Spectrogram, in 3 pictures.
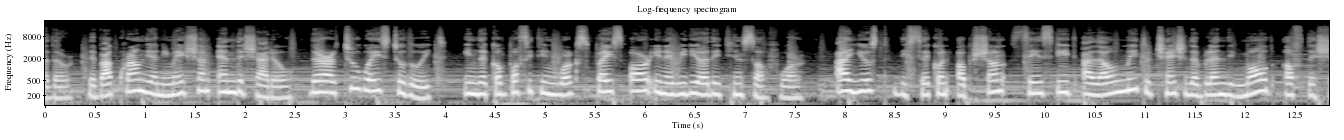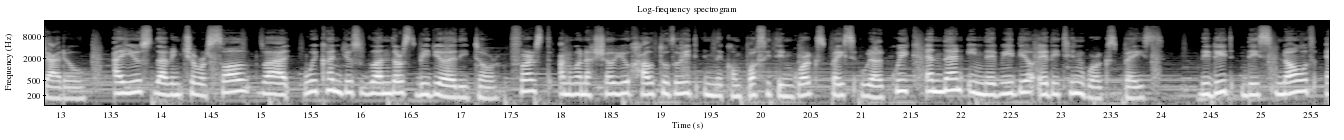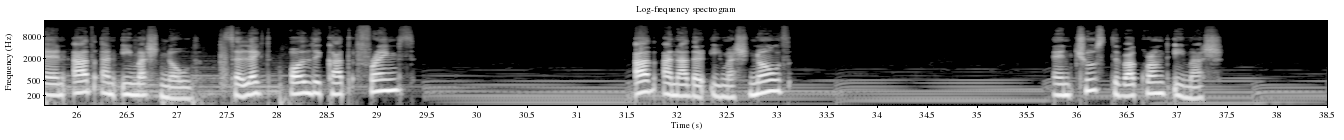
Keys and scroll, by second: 24.3 Delete, 24.7 shift+a, 25.5 m, 31.9 shift+a, 33.0 i, 33.3 m.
